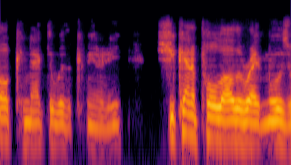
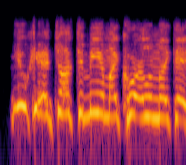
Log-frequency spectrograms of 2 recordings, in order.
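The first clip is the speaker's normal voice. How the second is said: loud, high-pitched scolding; outraged judge; 12 semitones higher, 6 dB louder than usual. Retold or imitated. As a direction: imitate an affronted judge losing her temper.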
